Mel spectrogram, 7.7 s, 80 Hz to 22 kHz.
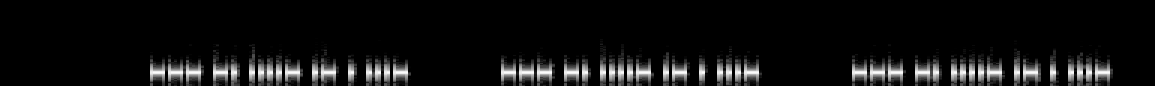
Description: Morse code, heard as a keyed tone, about 37 wpm, 700 Hz. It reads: ON4AEV ON4AEV ON4AEV
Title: DXCC-100 Call Signs - 6 Characters - Repeated 3x - 40wpm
